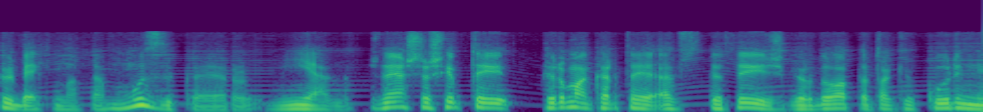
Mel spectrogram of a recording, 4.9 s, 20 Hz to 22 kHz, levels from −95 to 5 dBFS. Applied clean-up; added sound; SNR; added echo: neural mask model RNNoise.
